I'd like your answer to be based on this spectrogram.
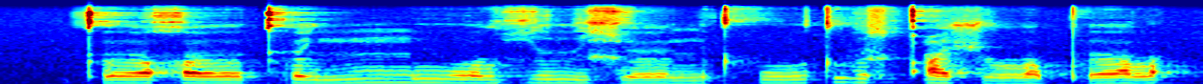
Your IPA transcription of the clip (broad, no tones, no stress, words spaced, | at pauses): kʼɵːχɵːkʰølʲ mːuːlˠ çɨː ɕøːŋetfuːtvɨɬ qʼøʃlːɔ pʼəlˠ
